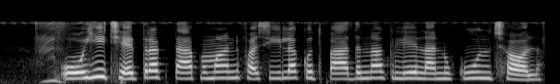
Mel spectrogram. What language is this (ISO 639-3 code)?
mai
